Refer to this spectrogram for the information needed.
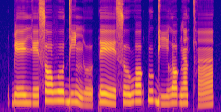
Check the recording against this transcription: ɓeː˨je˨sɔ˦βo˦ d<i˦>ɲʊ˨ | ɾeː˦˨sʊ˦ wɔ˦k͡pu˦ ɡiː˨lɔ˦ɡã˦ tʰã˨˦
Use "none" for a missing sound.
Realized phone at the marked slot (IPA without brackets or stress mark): i˦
